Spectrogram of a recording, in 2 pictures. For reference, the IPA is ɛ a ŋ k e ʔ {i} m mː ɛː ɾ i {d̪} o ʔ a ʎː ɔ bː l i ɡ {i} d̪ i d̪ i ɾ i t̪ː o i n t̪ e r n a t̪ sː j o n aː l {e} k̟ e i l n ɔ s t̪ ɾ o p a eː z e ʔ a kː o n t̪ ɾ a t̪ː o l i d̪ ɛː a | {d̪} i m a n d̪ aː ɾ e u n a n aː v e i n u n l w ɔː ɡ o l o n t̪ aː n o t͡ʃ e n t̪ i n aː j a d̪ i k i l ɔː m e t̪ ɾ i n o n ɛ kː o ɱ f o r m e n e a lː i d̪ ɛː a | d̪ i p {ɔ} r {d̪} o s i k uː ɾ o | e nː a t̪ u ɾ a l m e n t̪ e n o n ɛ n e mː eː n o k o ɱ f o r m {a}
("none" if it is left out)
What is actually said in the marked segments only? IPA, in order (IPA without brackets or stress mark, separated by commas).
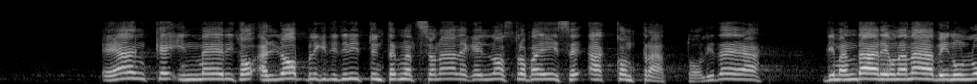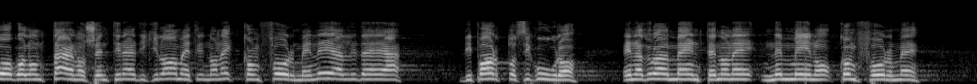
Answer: i, t̪, i, e, d̪, ɔ, t̪, e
